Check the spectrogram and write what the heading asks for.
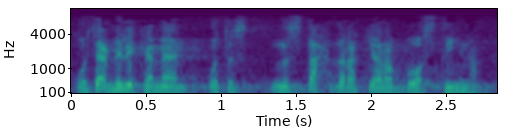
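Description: Fervent Egyptian pastor in a reverberant hall. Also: male voice, a little high, rapid-fire, breathy edge. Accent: Egyptian Arabic. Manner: fervent, repetitive prayer calls, swings from hushed pleading to loud. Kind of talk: sermon and led prayer.

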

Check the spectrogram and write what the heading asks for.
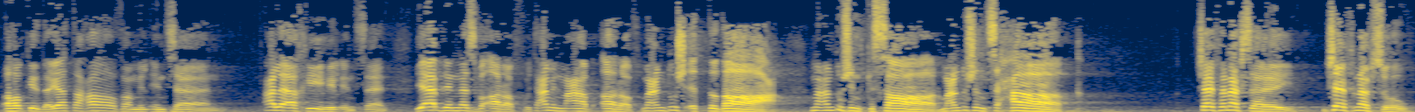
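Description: A man with an Egyptian accent preaching a sermon to a congregation, animated, repeating words for emphasis and asking his listeners questions. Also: high-pitched, brisk, big-room sound. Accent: Egyptian Arabic.

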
